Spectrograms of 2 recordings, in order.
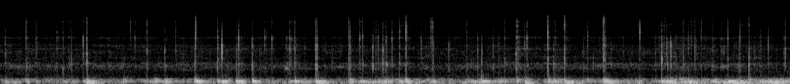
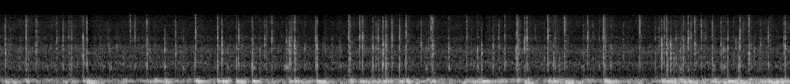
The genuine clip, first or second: second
